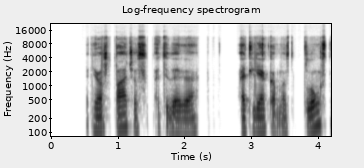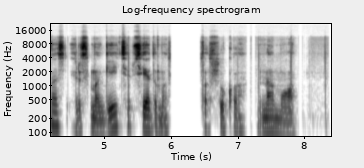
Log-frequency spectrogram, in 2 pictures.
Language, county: Lithuanian, Vilnius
